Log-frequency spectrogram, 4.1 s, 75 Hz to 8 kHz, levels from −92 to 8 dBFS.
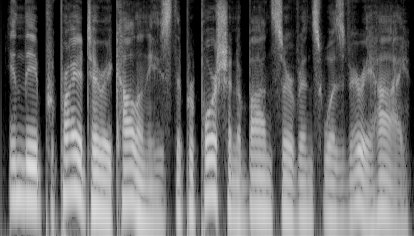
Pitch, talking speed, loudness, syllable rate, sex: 120 Hz, 175 wpm, -16 LUFS, 5.3 syllables/s, male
